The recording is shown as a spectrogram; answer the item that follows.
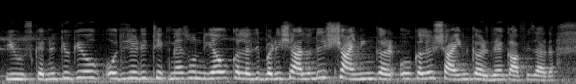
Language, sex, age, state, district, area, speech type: Dogri, female, 18-30, Jammu and Kashmir, Jammu, urban, spontaneous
